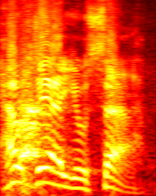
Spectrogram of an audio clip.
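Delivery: put-on indignant, affronted elderly British gentleman voice. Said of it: "an old British man being like".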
